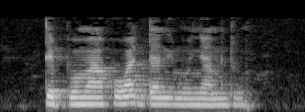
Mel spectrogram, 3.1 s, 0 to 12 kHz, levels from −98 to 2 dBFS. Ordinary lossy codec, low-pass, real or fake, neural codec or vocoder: MP3, 48 kbps; 7.2 kHz; real; none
